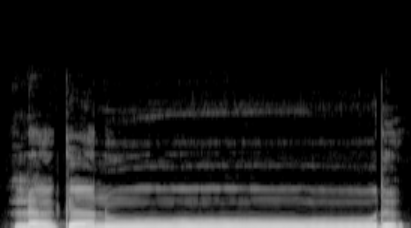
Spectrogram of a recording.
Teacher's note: یہاں پر 3 الف کے برابر مد کریں گے، اس مد کو مد عارض وقفی کہتے ہیں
